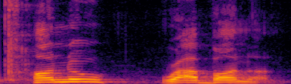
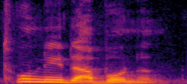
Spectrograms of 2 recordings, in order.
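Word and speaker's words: תנו רבנן: It's called Tanu Rabbanan, or like the Polish Yiddish pronunciation is Tuni Rabbanan. It's a little bit different. We would read it Tanu Rabbanan. They say Tuni Rabbanan.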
